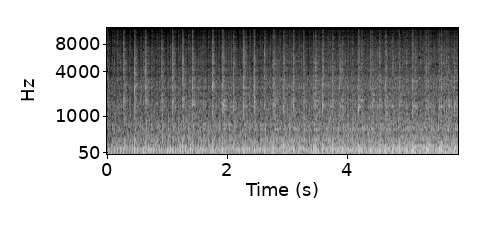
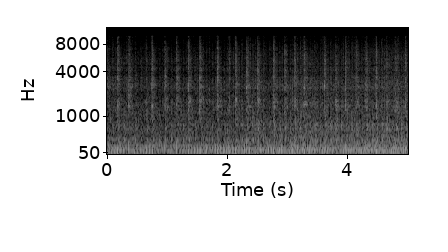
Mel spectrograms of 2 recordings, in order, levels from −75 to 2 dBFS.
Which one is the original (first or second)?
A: first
